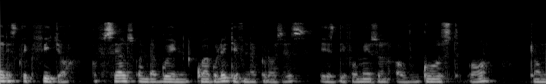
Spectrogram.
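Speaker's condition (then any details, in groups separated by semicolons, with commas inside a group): No condition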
